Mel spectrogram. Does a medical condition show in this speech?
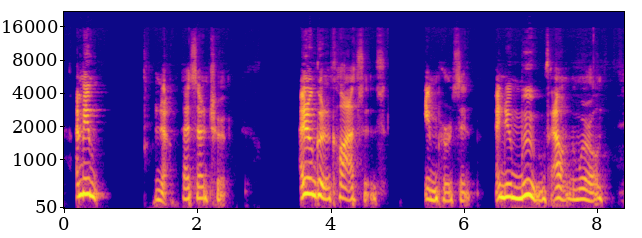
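Yes: myotonic dystrophy; progressive muscular disease affecting mobility.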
